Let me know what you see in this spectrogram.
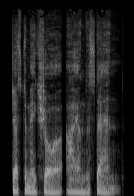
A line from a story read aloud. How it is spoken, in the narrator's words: purred the voice in his head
